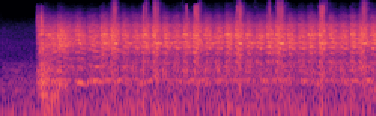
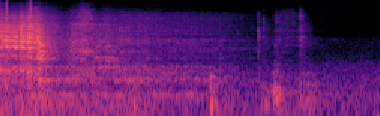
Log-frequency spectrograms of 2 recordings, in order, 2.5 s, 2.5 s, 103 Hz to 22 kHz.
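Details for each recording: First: 1976 Chevy long-bed half-ton pickup, parked for years with a bad water pump and run without coolant: brief crank, then it catches and settles into an even, fast idle with no misses or stumbles, a clean start. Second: 1976 Chevy half-ton parked for years, fed fuel from a can through the fuel pump: starter cranks about seven seconds with uneven churning but never catches; the old mechanical fuel pump isn't pulling fuel.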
